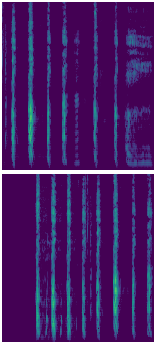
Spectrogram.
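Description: An animal calling in short, sharp, repeated calls, about three or four a second, in two bouts with a pause of about a second in the middle.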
